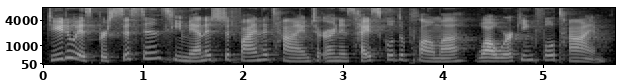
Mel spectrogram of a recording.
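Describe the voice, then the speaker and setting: A woman teacher giving a measured, prepared introduction of a graduate. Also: mid-range voice, animated, sharp tone.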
